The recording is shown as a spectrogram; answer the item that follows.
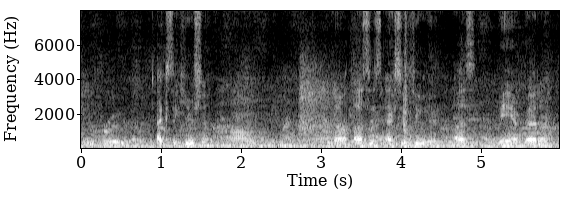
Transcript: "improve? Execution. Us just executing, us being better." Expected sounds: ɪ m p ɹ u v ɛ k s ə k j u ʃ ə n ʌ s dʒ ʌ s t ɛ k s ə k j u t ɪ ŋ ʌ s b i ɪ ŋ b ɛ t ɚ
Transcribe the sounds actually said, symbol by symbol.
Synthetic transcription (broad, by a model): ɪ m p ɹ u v ɛ k s ə k j u ʃ ə n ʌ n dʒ ʌ s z ɛ k s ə k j u t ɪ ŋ ʌ s b i ɪ ŋ b ɛ t ɚ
